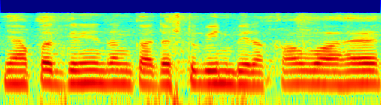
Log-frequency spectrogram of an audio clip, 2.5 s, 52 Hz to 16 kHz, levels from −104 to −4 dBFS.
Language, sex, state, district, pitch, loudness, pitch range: Hindi, male, Haryana, Charkhi Dadri, 170 Hz, -15 LUFS, 165-170 Hz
